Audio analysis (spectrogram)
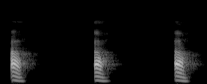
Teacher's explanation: you kind of have to give it a little pause in the beginning and then break your voice into sound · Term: Hamza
